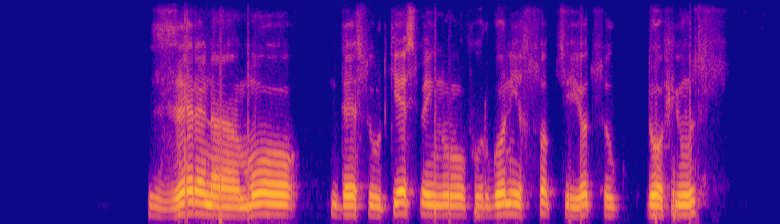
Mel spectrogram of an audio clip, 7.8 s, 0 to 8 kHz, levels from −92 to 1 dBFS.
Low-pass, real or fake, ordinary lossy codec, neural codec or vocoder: 7.2 kHz; real; Opus, 16 kbps; none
